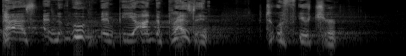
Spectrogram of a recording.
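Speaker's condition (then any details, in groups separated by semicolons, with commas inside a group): Dysphonia; sultry voice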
